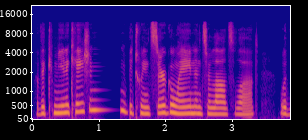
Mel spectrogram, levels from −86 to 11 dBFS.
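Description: At 0.93 s the speech stops and a call audio freeze begins. The last sound carries on as a fading buzz, then about 60 ms of silence, until 1.35 s. Delayed packets likely emptied the jitter buffer. Speech resumes where it stopped, now running about 0.4 s late.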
